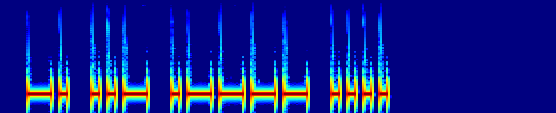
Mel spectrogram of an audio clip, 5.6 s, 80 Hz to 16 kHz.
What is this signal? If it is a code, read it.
Morse code, heard as a keyed tone, about 15 wpm, 700 Hz. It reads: NU1H
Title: USA Call Signs - 4 Characters - Repeated 3x - 15wpm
